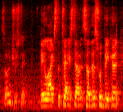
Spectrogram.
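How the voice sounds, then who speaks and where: A man hosting a live radio show, giving energetic play-by-play commentary in a crowded studio. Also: fairly high pitch, quick pace, a little hiss or hum. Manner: energetic, excitable narration.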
